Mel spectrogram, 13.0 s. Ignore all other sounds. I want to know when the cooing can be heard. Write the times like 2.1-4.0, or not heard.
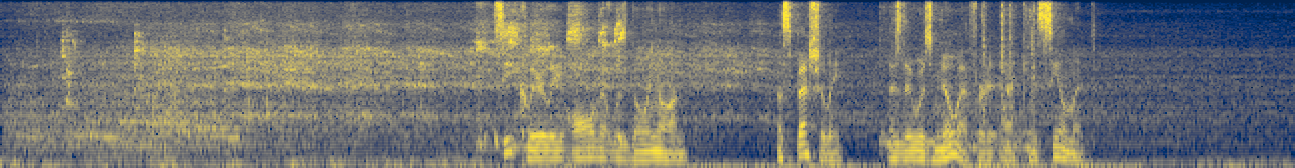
0.2-2.5, 4.7-6.2, 8.8-10.4.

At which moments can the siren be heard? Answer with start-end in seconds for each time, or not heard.
not heard.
